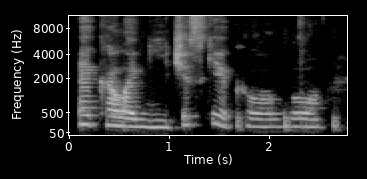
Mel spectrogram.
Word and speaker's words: экологические: And in the brackets we will write экологические проблемы. Ecological problems, right? Экологические, ударение на букву Е, и, проблемы.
